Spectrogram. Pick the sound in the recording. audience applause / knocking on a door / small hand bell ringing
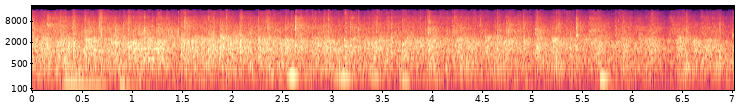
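audience applause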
